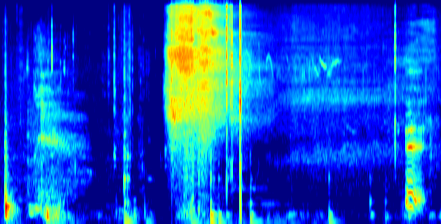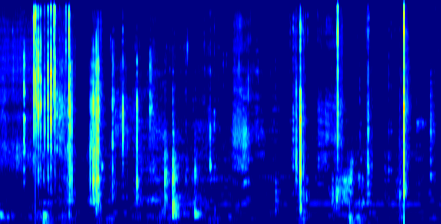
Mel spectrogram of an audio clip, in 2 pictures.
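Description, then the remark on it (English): Faygo cotton candy soda bottles being cracked open: a loud, sharp burst of fizzing hiss that fades over about a second, followed by scattered small clicks, crackles and light fizz. “Let's crack them open.”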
